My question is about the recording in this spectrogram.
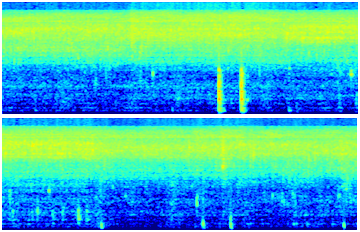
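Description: Kitchen tap running steadily into the sink as hands are washed with soap, with two sharp knocks about three seconds in and a few light clicks later.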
